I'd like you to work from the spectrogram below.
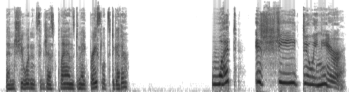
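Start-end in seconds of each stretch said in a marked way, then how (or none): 4.2-6.9 high, loud, slow shrill demand; shrill angry. Acted. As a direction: shriek it from the doorway. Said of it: "A shrill voice comes from the doorway".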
